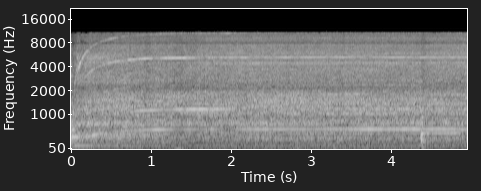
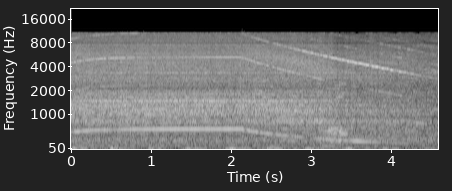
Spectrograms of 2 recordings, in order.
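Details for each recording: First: Dirt Devil Extreme Quick Vac, style 15 belt just replaced after it ran but had no suction: steady, even high whir from motor and brush with no slapping or squeal; runs normally. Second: Dirt Devil Extreme Quick Vac vacuum, running but not picking up: high steady motor whine winding down with no brush noise; brush beater not spinning, broken style 15 brush roll belt, motor free-running.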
